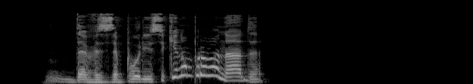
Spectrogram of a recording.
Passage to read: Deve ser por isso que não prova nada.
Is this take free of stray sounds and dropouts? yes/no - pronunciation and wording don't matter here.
yes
